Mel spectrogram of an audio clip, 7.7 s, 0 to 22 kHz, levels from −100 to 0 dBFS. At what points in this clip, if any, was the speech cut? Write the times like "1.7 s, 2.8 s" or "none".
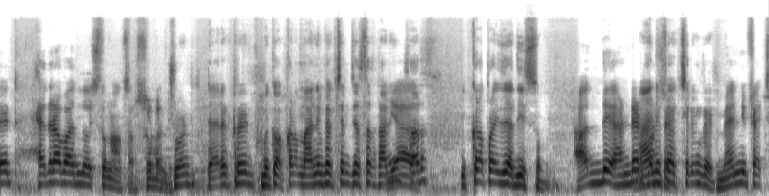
none

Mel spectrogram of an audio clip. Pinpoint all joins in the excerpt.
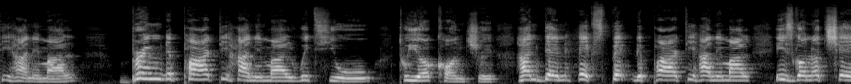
none

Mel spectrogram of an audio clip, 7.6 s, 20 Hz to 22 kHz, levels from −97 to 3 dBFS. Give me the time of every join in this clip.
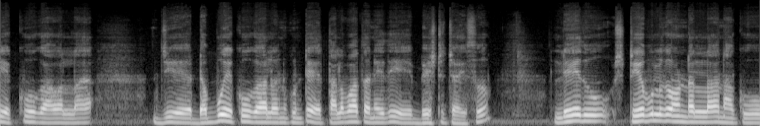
none

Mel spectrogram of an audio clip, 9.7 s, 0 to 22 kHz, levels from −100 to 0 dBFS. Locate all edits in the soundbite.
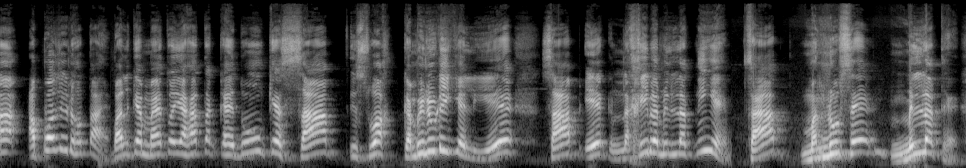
0.9 s, 3.9 s, 7.3 s, 7.9 s

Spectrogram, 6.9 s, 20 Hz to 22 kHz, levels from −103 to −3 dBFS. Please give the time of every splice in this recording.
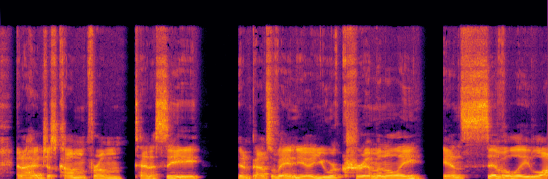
1.6 s, 2.8 s

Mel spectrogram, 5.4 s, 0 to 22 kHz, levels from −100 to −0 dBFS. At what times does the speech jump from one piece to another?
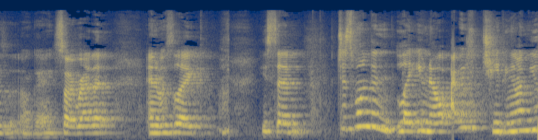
2.3 s

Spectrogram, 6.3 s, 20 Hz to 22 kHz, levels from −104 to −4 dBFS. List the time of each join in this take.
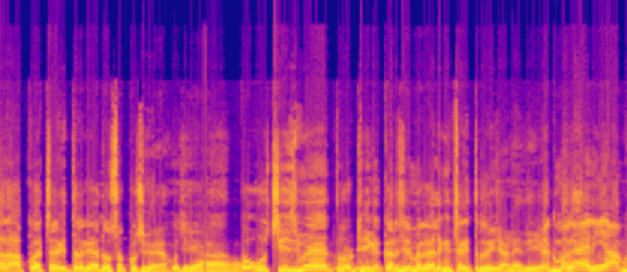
none

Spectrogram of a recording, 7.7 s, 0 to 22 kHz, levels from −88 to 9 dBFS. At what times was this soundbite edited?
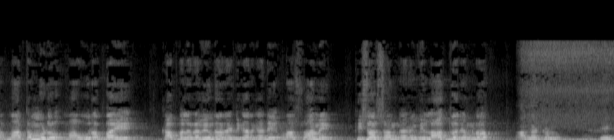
6.5 s

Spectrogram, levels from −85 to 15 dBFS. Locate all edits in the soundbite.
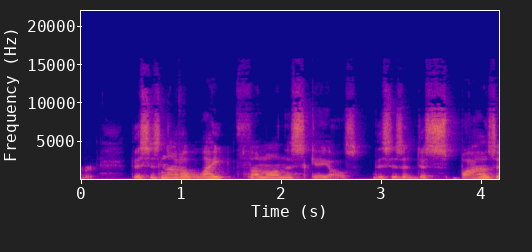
none

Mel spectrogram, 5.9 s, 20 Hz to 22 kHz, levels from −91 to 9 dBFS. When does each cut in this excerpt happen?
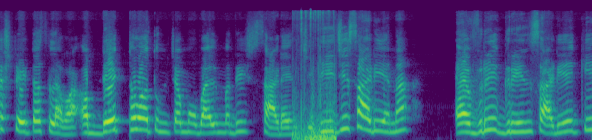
3.1 s

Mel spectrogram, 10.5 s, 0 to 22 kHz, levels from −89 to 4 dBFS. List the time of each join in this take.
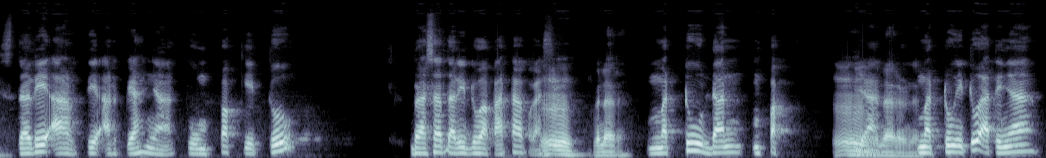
none

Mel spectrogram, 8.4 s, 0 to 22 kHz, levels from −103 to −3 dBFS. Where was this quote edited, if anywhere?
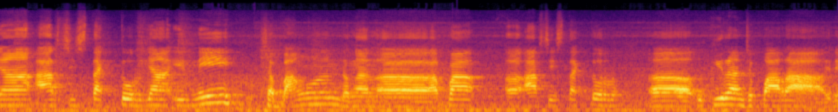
2.5 s

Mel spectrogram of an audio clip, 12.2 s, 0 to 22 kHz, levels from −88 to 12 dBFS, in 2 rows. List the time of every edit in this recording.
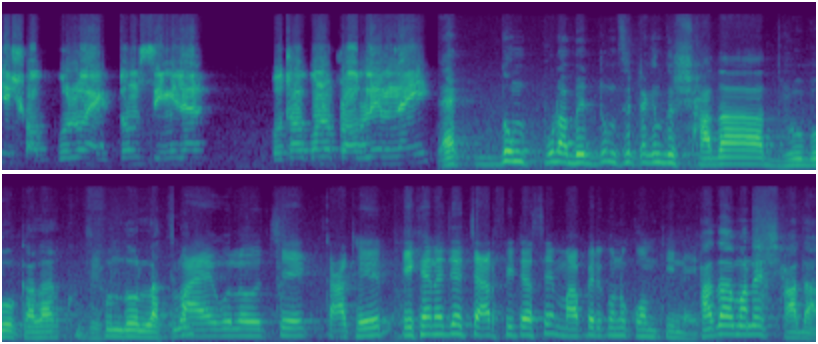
3.1 s, 7.4 s, 9.0 s, 11.2 s

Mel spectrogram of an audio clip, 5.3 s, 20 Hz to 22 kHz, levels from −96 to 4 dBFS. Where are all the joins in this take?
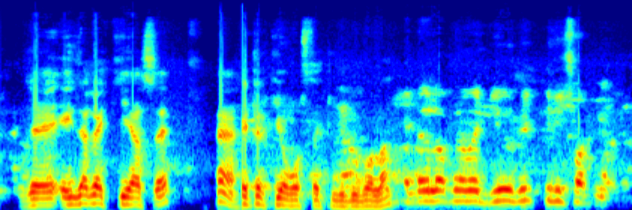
2.0 s

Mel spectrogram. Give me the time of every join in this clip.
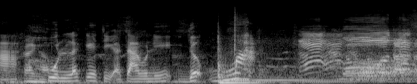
2.7 s

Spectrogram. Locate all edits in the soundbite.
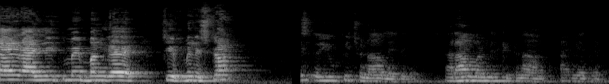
3.0 s

